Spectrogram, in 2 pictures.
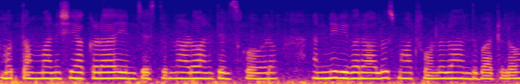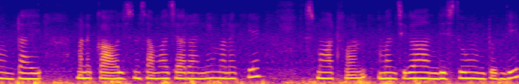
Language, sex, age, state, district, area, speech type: Telugu, female, 18-30, Andhra Pradesh, Visakhapatnam, rural, spontaneous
